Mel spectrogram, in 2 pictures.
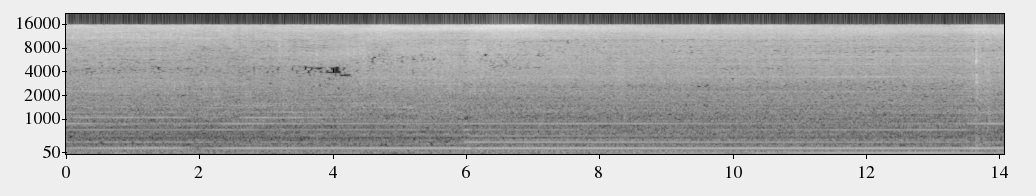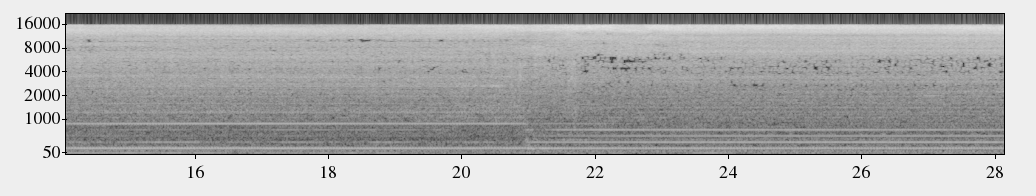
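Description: Laser cutting machine at work on clear acrylic: a steady hum and hiss with several machine whines layered on top. The whines switch and change pitch every several seconds as the head's motors change their moves.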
